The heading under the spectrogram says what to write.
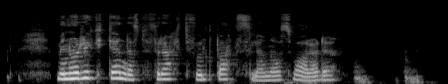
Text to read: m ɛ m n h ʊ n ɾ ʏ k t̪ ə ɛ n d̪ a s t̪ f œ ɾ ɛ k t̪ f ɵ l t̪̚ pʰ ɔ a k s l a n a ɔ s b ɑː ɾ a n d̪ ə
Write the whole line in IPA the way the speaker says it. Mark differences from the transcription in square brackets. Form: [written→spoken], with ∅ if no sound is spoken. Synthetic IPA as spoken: m ɛ [m→∅] n h ʊ n ɾ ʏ k t̪ ə ɛ n d̪ a s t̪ f œ ɾ [ɛ→a] k t̪ f ɵ l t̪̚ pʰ ɔ a k s l a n a ɔ s [b→v] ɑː ɾ a [n→∅] d̪ ə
